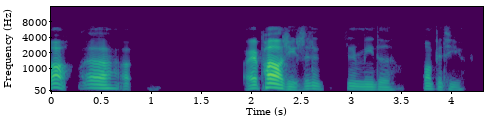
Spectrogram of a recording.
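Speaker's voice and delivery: loud, gruff, hurried dwarf voice. Narrating someone bumping the listener's chair and apologizing, in a gruff voice. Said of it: "you hear like a gruff voice go".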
